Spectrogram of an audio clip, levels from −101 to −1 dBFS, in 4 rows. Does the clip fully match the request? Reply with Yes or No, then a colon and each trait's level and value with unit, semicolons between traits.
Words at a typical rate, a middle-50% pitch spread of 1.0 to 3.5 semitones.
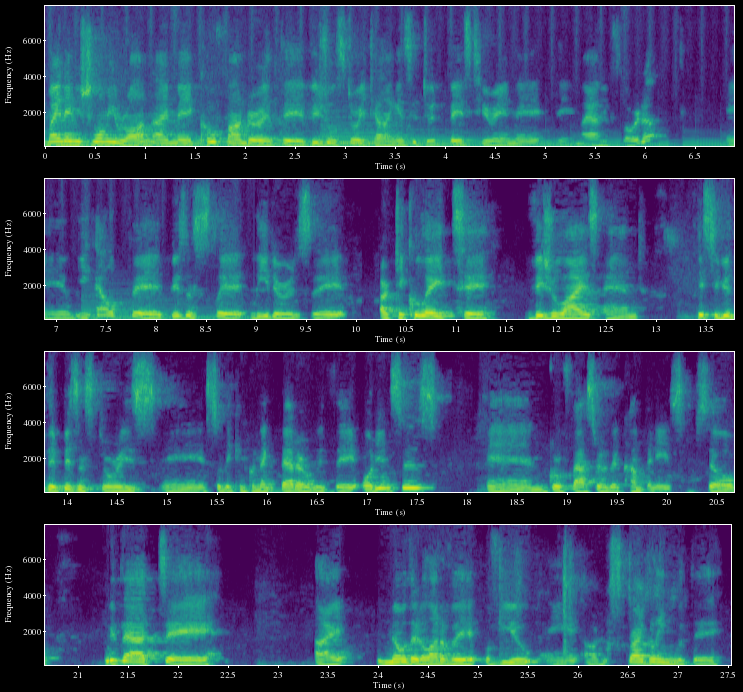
No: slow, 130 wpm; average, 2.7 semitones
